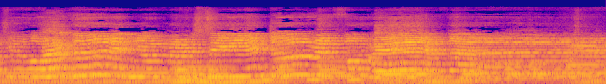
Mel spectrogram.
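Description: A woman singing a slow gospel solo with long, held notes, over sustained church keyboard chords.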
